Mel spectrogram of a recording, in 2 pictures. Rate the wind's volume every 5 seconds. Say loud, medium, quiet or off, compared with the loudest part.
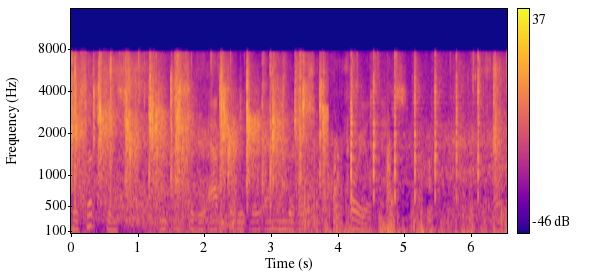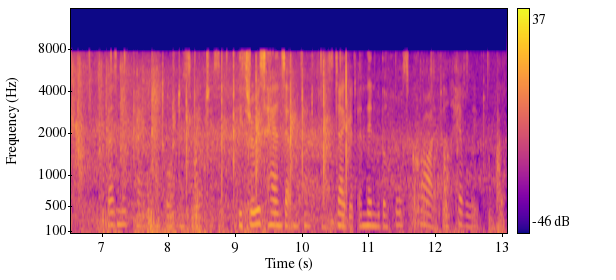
medium, loud, loud.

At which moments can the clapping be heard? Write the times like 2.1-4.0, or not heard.
0.0-10.8.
